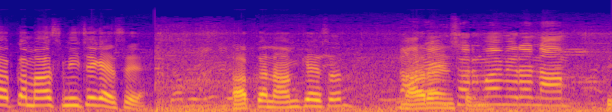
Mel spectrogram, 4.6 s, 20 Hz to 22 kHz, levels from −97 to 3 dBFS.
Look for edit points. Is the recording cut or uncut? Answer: cut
